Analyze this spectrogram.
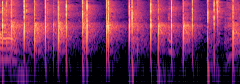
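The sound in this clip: Hands clap in a brisk, fairly even stream of sharp, loud claps, many in quick succession, as people applaud someone arriving.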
